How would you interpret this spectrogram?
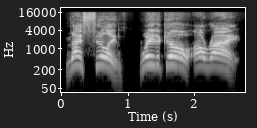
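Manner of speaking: high-pitched mock fan cheers; cheering fans. Ceiling fans praising the ceiling, mock cheering. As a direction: cheer like an over-keen admirer. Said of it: "all the time they say".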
